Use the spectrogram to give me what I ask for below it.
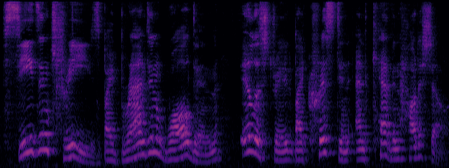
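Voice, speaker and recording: A man hosts a children's story time in a theatrical, exclamatory way, talking straight to his young audience. His pitch swings widely while he takes his time over the words. The room adds a noticeable echo around his voice. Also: sing-song, slow pace. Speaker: host of a children's book club and story time. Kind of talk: animated children's book presenting and read-aloud. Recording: roomy echoing room sound.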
